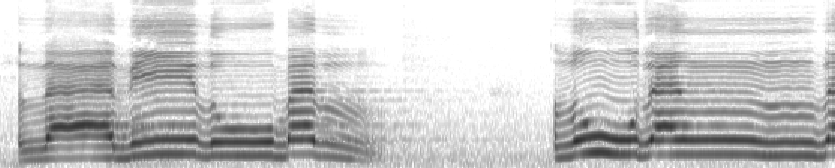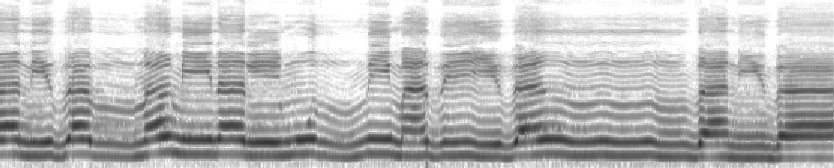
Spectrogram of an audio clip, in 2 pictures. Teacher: huruf za diucapkan dengan menyentuhkan ujung lidah dengan dinding dua gigi seri bagian atas seperti kita mengucapkan huruf tha.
